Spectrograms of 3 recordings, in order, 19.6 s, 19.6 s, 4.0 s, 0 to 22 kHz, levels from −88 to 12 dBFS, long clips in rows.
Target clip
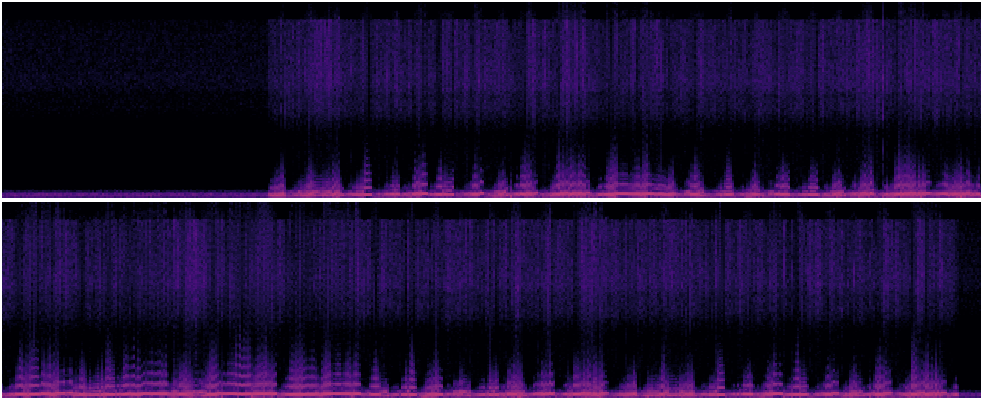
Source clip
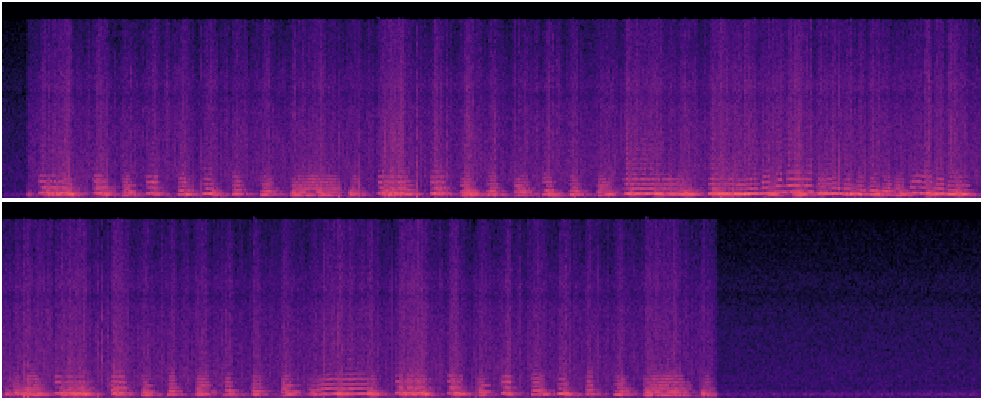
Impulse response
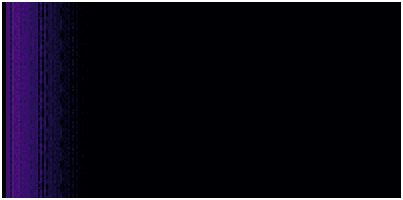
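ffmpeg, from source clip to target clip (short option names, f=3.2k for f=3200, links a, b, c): -filter_complex "[0:a]areverse,bandreject=f=370:w=12,acrossover=split=800|1900[a][b][c];[c]aexciter=amount=9.8:drive=1.5:freq=9.7k[d];[a][b][d]amix=inputs=3:normalize=0,firequalizer=gain_entry='entry(120,0);entry(260,14);entry(1400,-24);entry(14000,-17)':delay=0.05:min_phase=1,asoftclip=type=tanh:threshold=-29dB,volume=-6.5dB"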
